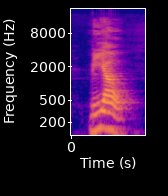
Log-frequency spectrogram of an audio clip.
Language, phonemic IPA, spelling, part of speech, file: Dutch, /miˈjɑu/, miauw, interjection / verb, Nl-miauw.ogg
- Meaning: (interjection) the sound of a cat; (verb) inflection of miauwen: 1. first-person singular present indicative 2. second-person singular present indicative 3. imperative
